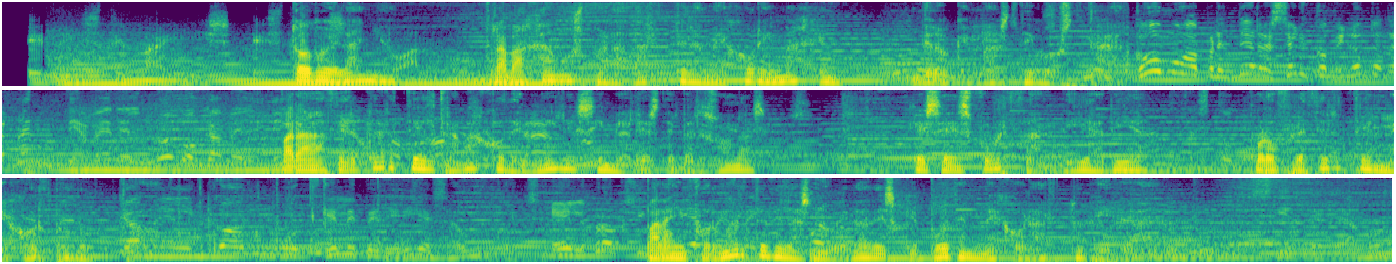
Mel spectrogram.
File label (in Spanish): PUBLICIDAD FELIZ NAVIDAD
